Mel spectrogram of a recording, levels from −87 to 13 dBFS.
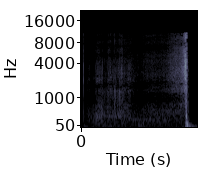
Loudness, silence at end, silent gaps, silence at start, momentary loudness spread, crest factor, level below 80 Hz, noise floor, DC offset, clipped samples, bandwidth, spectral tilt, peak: -31 LUFS; 0.2 s; none; 1.8 s; 28 LU; 30 dB; -64 dBFS; -67 dBFS; under 0.1%; under 0.1%; 11.5 kHz; 0.5 dB/octave; -12 dBFS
